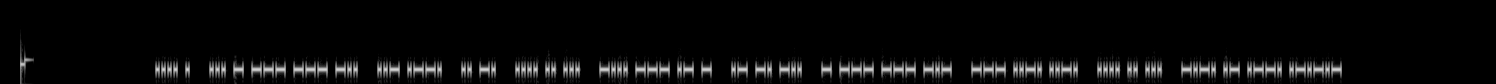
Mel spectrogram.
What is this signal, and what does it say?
Morse code, heard as a keyed tone, about 37 wpm, 700 Hz. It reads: HE STOOD UP IN HIS BOAT AND TOOK OFF HIS CAP.
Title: Sentences from Top 1600 Words 40wpm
